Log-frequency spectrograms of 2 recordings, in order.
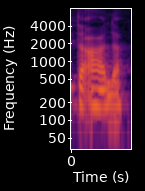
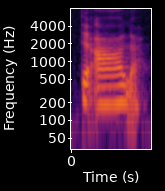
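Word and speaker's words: تعالى: Ta'ala, ayn is from the upper throat, so we have to be careful. We don't mix up it or don't pronounce like alif. We don't say ta'ala. So it has to be ta'ala, ayn from the throat.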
